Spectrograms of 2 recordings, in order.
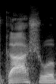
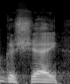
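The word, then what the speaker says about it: Gausha: mean case in point Terell uh gash is how they were pronounced ing uh his name I always thought it was gashua but uh Terell gashay who was a 2012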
